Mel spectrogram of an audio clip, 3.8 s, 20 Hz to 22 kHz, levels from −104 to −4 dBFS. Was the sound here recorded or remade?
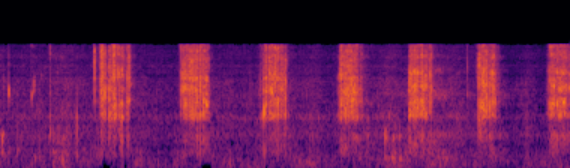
remade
